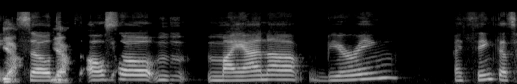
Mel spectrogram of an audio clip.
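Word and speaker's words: Myanna: there's also Mayana Buring. I think that's how you pronounce it. My Anna is literally her name, Mayanna.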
